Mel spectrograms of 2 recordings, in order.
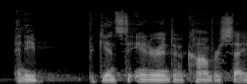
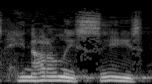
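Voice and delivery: normal talking voice

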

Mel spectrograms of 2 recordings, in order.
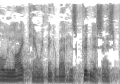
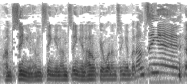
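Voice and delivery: mock excitement; 2 semitones higher than usual. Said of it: "They're just excited about".

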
